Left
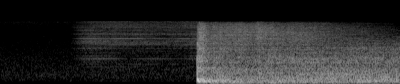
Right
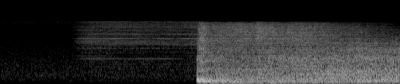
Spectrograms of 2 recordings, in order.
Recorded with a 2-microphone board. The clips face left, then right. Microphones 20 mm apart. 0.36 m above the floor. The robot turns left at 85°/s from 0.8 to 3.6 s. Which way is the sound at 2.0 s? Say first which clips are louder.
Left 2 dB; 65° left.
